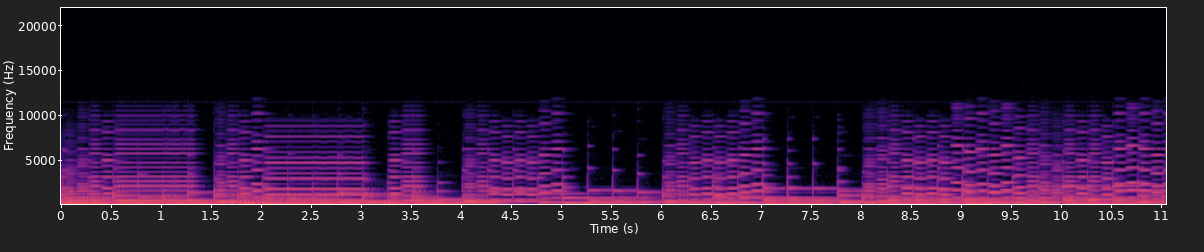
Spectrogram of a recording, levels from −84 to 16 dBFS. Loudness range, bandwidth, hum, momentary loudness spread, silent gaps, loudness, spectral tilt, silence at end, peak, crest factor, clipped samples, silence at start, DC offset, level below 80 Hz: 3 LU; 12 kHz; none; 5 LU; none; -24 LUFS; -5.5 dB/octave; 0 s; -8 dBFS; 16 dB; under 0.1%; 0 s; 0.2%; -36 dBFS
